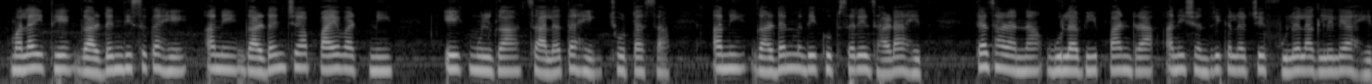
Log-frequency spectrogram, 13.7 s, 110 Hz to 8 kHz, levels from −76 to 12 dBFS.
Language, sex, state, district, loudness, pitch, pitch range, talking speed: Marathi, female, Maharashtra, Chandrapur, -25 LUFS, 225 Hz, 220-240 Hz, 145 wpm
